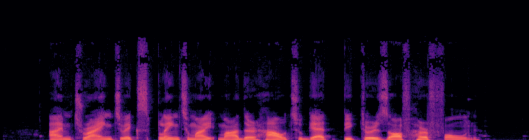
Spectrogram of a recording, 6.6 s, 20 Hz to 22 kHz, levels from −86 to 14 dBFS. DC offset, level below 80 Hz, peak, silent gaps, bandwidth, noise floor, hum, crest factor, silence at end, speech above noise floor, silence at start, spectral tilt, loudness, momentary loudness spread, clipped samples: under 0.1%; -56 dBFS; -2 dBFS; none; 15.5 kHz; -71 dBFS; none; 18 dB; 0.65 s; 52 dB; 0.6 s; -6 dB/octave; -19 LUFS; 7 LU; under 0.1%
